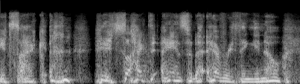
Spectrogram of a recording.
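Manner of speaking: close, confiding whispered voice. Putting an arm around the listener, whispering in their ear. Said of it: "like whispering in your ear".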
